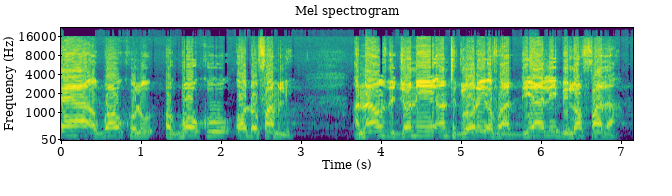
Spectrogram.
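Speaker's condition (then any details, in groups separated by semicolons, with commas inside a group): No condition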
